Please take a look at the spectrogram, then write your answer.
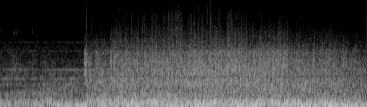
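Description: Deep, dense rumbling of explosions across a neighborhood rolls on without pause, building sharply after the first second into a loud, sustained roar with crackling debris on top. No voices.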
